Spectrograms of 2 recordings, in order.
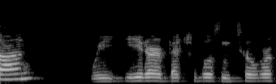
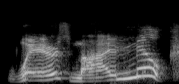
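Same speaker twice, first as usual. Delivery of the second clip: loud, cantankerous voice; 3 semitones higher, 5 dB louder than usual. Playing Old man Jefferson in a scene game: cantankerous old man.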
